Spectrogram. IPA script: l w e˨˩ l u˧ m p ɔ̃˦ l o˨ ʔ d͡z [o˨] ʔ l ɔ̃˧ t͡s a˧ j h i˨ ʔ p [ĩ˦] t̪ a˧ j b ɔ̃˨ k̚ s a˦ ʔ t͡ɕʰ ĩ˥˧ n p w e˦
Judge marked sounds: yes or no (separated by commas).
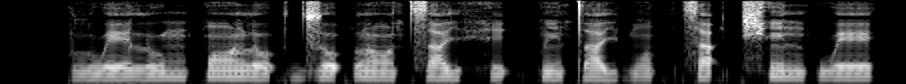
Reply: no, no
